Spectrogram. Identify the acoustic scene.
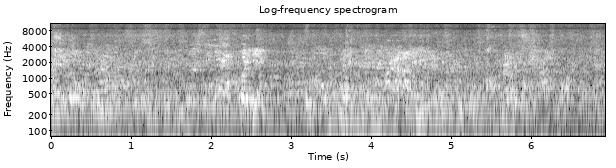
crowded indoor space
